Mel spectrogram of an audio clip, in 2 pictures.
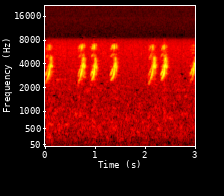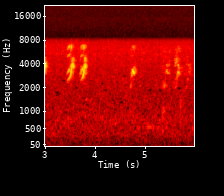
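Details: A house finch family at a feeder in August, young birds feeding alongside adults: repeated high, sharp chirps, often in pairs, about a dozen over six seconds, with softer twittering near the end.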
